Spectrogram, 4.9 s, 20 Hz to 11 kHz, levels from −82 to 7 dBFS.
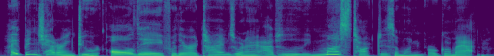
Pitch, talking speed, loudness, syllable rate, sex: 210 Hz, 265 wpm, -16 LUFS, 7.5 syllables/s, female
